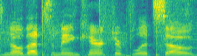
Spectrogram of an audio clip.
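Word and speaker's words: Blitzø: Logan says, no, that's the main character, Blitzo. The O is silent, sister.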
